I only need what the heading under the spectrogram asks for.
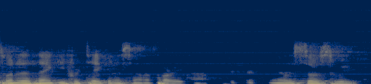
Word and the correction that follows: parikrama: And we didn't even parikrama. – Parikrama, whatever. – It's a long A in the end, so you can't drop it.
